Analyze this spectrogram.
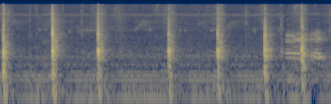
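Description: Cleaver chopping a sausage into slices on a bamboo cutting board: seven sharp knocks of the blade on the board, roughly one every half-second.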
